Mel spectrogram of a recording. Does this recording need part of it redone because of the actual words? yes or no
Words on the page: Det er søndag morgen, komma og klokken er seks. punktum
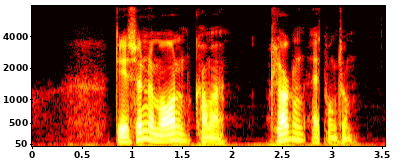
yes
